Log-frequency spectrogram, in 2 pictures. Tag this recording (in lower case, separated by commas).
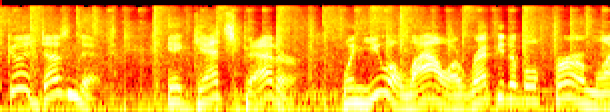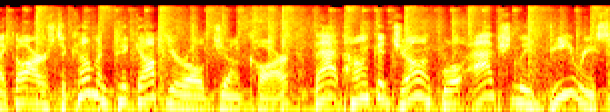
speech, music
